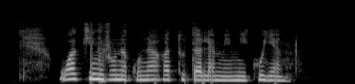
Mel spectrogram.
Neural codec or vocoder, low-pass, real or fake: vocoder, 22.05 kHz, 80 mel bands, WaveNeXt; 7.2 kHz; fake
